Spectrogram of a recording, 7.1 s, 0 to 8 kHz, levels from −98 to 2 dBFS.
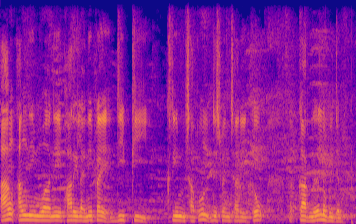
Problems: continuous background conversations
